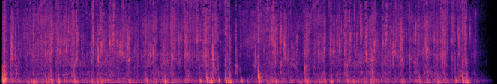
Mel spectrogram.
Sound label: Not Human Eating Flesh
